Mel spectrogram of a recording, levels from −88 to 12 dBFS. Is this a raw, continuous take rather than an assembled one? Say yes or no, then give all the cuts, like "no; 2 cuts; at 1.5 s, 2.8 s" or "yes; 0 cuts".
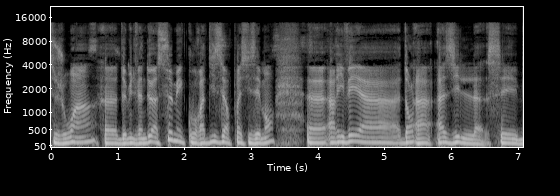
no; 1 cut; at 5.4 s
